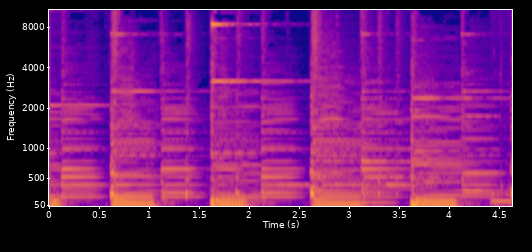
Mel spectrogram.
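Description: Bell-like carillon tones play a melody, each chime struck clearly with sustained ringing overtones, notes arriving in a steady rhythmic sequence, fairly close and moderately loud, with no voices.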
